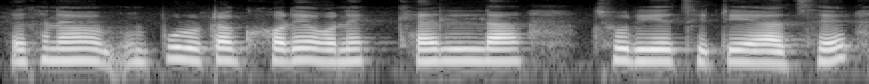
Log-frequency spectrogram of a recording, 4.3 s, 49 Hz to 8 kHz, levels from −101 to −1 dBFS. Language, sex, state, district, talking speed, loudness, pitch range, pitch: Bengali, female, Tripura, West Tripura, 110 wpm, -17 LUFS, 195-210 Hz, 200 Hz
